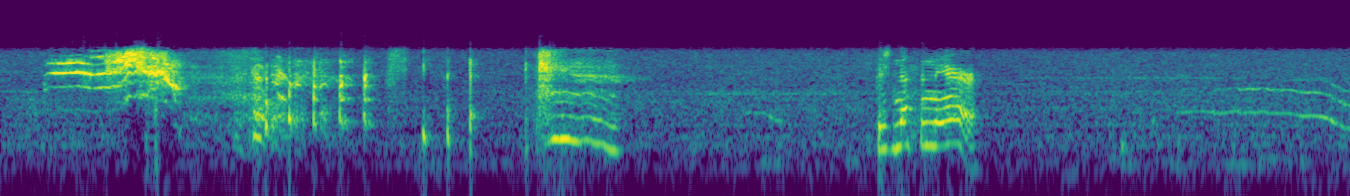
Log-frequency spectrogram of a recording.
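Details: Domestic cat indoors giving several drawn-out, wavering meows, loud and strained near the start, middle and around nine seconds, with sharp clicking taps between them and human voices in the background.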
